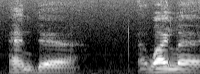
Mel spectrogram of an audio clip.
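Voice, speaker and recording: A man speaks at a medium pitch. His tone is dark and mellow. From Basrah, Iraq. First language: Arabic. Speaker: chemistry professor. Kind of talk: interview answer. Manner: hesitant, many fillers.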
